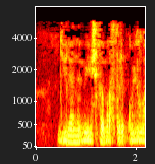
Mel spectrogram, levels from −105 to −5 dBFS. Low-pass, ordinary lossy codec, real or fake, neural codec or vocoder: 7.2 kHz; MP3, 24 kbps; fake; vocoder, 22.05 kHz, 80 mel bands, HiFi-GAN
